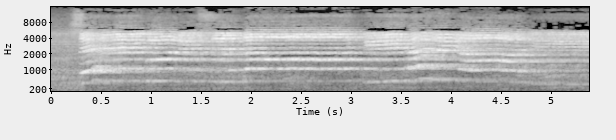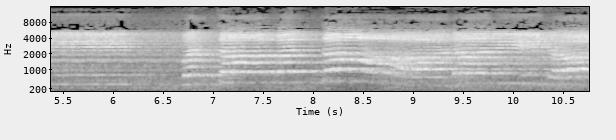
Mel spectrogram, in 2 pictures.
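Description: A boy singing a hamd, an Urdu devotional poem in praise of God, solo and unaccompanied, holding long notes that slide between pitches. He sings two phrases with a short break for breath a little over halfway through.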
